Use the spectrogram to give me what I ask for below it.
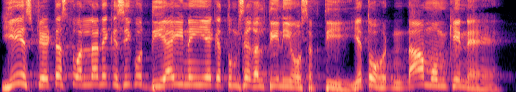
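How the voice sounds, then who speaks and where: A man's voice: high-pitched, lively intonation, normal speed, sharp tone. A man with a Pakistani Urdu accent giving a sermon, conversational and humorous, acting out quotes as he tells stories. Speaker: Islamic preacher.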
